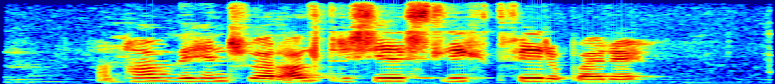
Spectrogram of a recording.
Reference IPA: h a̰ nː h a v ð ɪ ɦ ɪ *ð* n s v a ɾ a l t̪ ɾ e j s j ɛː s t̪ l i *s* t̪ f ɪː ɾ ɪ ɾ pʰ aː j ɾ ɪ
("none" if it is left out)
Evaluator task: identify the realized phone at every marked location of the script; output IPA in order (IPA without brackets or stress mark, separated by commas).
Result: none, x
